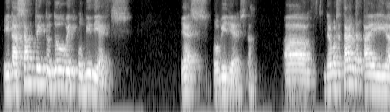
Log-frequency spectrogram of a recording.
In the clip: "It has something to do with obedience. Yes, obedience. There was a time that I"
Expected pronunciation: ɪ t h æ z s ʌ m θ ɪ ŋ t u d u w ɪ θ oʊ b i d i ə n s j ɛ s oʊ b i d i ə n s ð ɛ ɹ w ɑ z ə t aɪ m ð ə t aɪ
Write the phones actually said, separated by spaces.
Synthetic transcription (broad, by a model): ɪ t h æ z s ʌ m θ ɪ ŋ t u d u w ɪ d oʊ b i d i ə n s j ɛ s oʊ b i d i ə n s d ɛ ɹ w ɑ s ə t aɪ m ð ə t aɪ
